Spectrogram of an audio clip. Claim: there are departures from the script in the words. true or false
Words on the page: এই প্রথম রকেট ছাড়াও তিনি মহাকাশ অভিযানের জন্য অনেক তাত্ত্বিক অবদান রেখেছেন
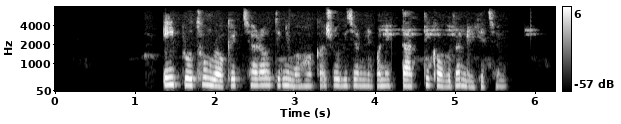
true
